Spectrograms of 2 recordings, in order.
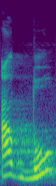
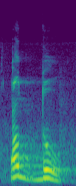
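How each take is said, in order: First: The word begins with an 'a' vowel. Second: The word begins with a 'u' vowel. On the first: The speaker calls it right. "dibaca fathah pada ain" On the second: The speaker calls it wrong. "membacanya dengan dhammah adalah keliru"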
